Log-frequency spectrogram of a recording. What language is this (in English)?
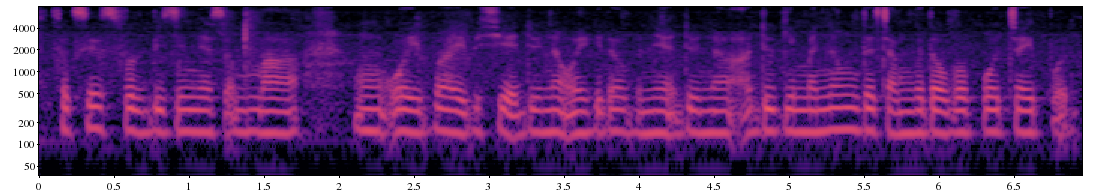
Manipuri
